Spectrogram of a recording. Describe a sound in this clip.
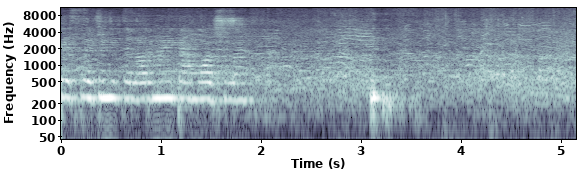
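A large crowd of people chatters and murmurs outdoors.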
